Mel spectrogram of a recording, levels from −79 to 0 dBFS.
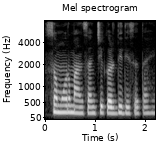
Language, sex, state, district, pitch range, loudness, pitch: Marathi, female, Maharashtra, Solapur, 185-200 Hz, -17 LUFS, 190 Hz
